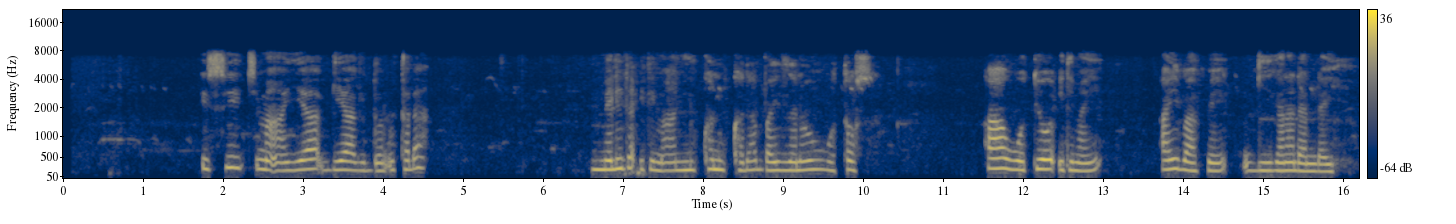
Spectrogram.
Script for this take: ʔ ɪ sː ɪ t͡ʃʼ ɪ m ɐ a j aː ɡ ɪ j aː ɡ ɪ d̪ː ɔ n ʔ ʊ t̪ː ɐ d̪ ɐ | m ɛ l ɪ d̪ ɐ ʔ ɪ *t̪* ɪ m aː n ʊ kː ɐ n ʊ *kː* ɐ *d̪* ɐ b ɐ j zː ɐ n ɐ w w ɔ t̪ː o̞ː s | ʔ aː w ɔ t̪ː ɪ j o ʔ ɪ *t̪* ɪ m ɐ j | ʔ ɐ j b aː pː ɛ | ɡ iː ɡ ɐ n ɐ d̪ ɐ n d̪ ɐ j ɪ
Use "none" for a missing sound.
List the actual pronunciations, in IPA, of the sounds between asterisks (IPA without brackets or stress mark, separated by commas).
t̪, kː, d̪, t̪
